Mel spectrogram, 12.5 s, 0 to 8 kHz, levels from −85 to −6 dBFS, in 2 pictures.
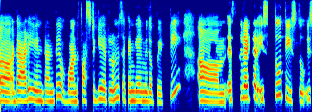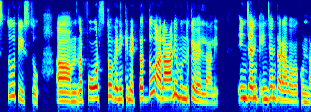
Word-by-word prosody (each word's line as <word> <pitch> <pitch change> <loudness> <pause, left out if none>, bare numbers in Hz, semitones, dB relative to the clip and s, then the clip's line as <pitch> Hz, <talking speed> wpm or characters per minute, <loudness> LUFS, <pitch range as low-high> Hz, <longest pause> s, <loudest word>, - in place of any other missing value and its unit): ఆహ్, 200 -2 +4
డాడీ 210 +3 +3
ఏంటంటే, 205 +4 -4 0.2
one 195 0 +2
first 210 +4 -4
గెయర్‌లో‌నో 230 +2 -2
second 210 0 -3
gear 205 -1 -2
మీదో 195 -1 -4
పెట్టి, 175 - -6 0.5
ఆహ్, 205 -1 +3 0.2
హ్మ్, 185 - -4 0.2
ఎస్కలేటర్ 280 +5 +3
ఇస్తూ 315 +6 -4 0.2
తీస్తూ, 235 - -4
ఇస్తూ 290 +5 -6
తీస్తూ 195 -5 -5 0.5
ఆహ్, 200 -1 +6
హ్మ్, 195 - -3 0.2
ఫోర్స్‌తో 275 +3 +3
వెనక్కి 245 +1 -2
నెట్టొద్దు. 255 - -1
అలా 250 -1 +7
అని 345 +5 +1
ముందుకు 260 0 0
వెళ్ళాలి. 170 -3 -6 0.5
ఇంజన్, 265 0 +4
ఇంజన్ 260 +1 -2
కరాబ్ 215 -3 +1
అవ్వకుండా. 185 -2 -8
220 Hz, 145 wpm, -21 LUFS, 200-265 Hz, 0.5 s, అలా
